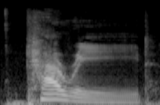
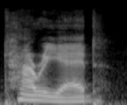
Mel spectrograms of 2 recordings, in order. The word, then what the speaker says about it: carried: Similarly, carried, not carried or carried.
